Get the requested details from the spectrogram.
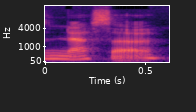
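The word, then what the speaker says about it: Nyssa: I don't know, I'm gonna pronounce it as Nessa, but it's Nessa with a Y instead of an E.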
